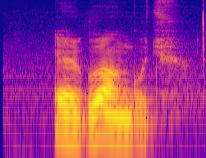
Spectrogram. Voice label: Homshetsi two ears

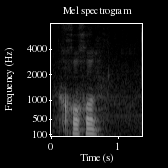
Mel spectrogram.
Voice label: Homshetsi plant

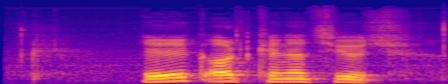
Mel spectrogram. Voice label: Homshetsi yesterday i did not go to the field

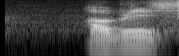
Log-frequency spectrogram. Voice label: Homshetsi thanks

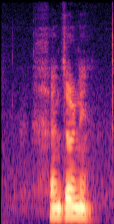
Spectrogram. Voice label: Homshetsi apple tree

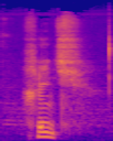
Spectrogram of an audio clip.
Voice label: Homshetsi mucus

